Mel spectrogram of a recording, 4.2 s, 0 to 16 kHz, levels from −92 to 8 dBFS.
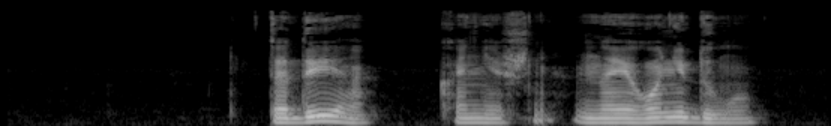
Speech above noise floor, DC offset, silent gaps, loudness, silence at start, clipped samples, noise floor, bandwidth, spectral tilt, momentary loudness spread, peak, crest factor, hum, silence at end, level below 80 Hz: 54 dB; under 0.1%; none; -27 LUFS; 1.35 s; under 0.1%; -80 dBFS; 11 kHz; -7.5 dB/octave; 15 LU; -8 dBFS; 20 dB; none; 0.4 s; -68 dBFS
